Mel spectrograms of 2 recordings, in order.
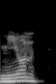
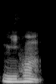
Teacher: la H se hace desde la garganta como un suspiro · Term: la H no es muda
